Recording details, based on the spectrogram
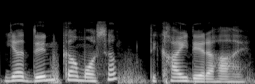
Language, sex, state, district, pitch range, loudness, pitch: Hindi, male, Jharkhand, Ranchi, 135-185 Hz, -14 LUFS, 165 Hz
